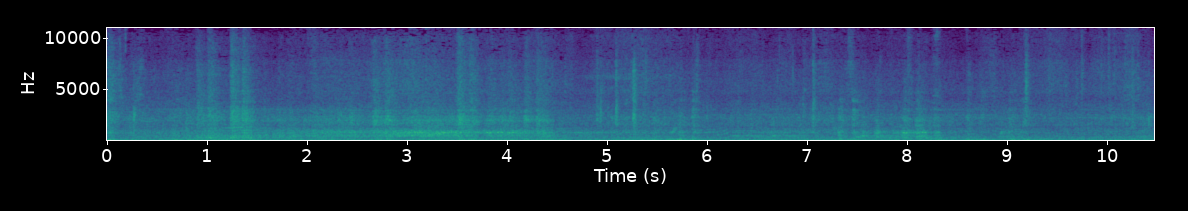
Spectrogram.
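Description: JR Ueno-Tokyo Line commuter train running, heard from inside the carriage: a steady low rumble with scattered clicks of the wheels over the rails.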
